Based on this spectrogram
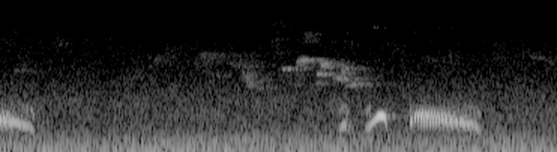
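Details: Spotted dove coo of the 'thổ đồng' style: the tail of one falling coo, then a full phrase of soft grace notes, a rising hooked note and a long hoarse downward coo, with faint high twittering of other birds.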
